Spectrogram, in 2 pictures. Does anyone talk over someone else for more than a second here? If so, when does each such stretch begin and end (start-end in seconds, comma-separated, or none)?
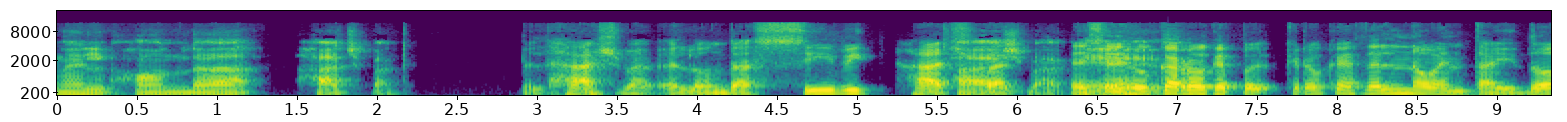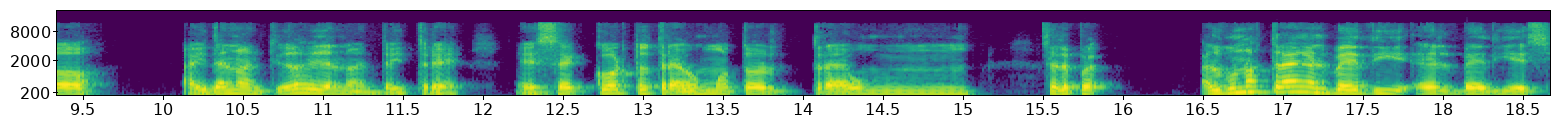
5.6-7.2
